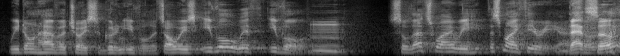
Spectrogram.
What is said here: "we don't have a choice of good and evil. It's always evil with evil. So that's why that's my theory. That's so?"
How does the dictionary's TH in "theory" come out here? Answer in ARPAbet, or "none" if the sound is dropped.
TH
